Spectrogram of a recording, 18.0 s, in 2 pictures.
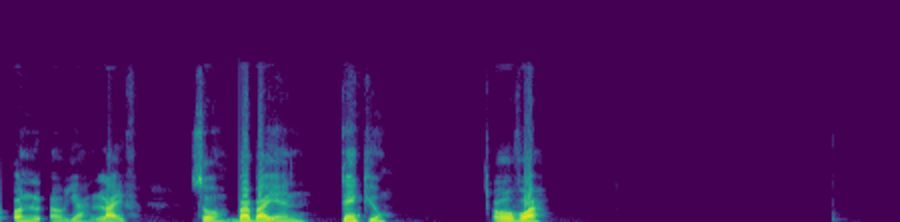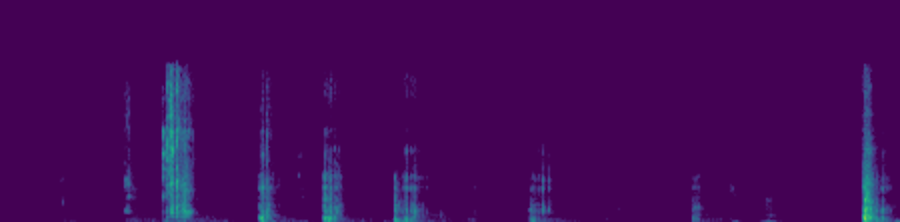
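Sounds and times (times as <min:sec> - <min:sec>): person chewing crunchy food: 0:10.2 - 0:15.3, 0:15.9 - 0:16.9, 0:17.6 - 0:18.0.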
